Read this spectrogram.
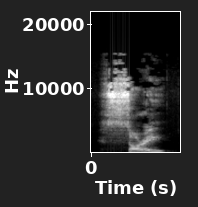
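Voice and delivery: high, loud rising query; puzzled. A narrator's reading. Lockhart not following Harry, puzzled. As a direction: ask it with a big upward lift. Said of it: "said Lockhart, looking puzzled".

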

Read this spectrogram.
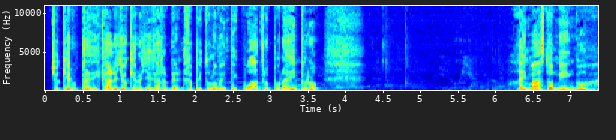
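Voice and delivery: low, soft preaching voice; quiet sermon. Real, not acted. Pastor speaking softly to the congregation, low and quiet. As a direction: draw them in softly. Softer, lower preaching stretch.

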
